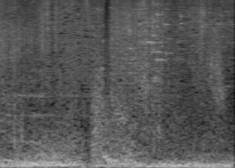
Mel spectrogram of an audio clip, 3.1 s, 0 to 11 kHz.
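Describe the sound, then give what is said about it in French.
Gigantic nuclear explosions from a world war in the early 1960s, opening the series Fallout, roar in a continuous wall of deep rumbling and crackling debris noise, briefly dipping before surging on at full loudness, with no voices. “On est au début des années 60 et une guerre mondiale provoque de gigantesques explosions nucléaires.”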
